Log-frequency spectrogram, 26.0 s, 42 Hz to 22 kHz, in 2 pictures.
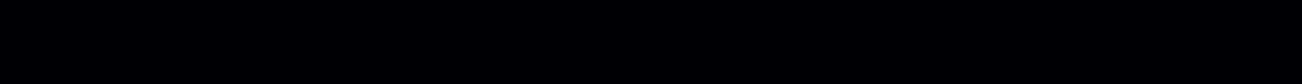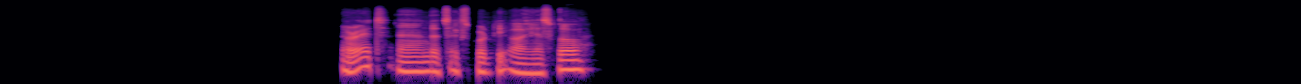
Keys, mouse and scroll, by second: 1.1 ctrl+a, 1.6-6.3 typing, 4.6 ctrl+a, 5.3 click, 6.5 alt+x, 7.2 click, 8.2 ctrl+v, 9.0 click, 9.5 h, 9.7 i, 9.9 g, 10.0 h, 10.5 click, 15.3 click, 16.6 click, 17.3-20.2 typing, 20.5 alt+x, 21.0 click, 22.0 ctrl+v, 24.2 click, 25.4 click.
